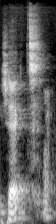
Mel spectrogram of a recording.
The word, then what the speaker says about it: checked: link the sounds so the letter t that you produce over here because you say checked so you pronounce it like a t and then you say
